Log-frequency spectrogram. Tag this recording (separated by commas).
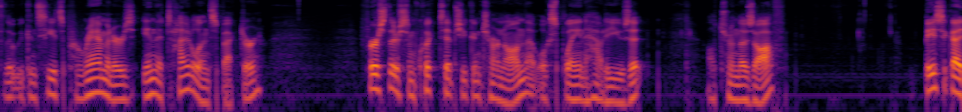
Speech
